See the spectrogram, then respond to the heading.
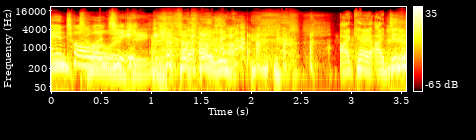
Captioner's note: group laughing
